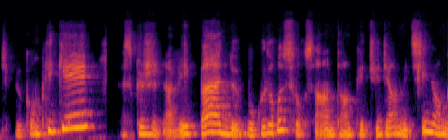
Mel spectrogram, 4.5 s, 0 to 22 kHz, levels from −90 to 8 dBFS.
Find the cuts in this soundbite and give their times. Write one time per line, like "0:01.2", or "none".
0:01.0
